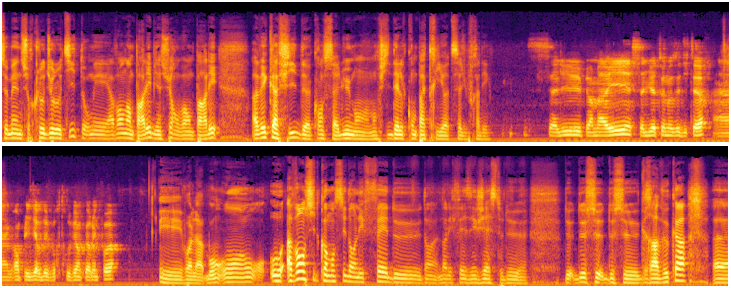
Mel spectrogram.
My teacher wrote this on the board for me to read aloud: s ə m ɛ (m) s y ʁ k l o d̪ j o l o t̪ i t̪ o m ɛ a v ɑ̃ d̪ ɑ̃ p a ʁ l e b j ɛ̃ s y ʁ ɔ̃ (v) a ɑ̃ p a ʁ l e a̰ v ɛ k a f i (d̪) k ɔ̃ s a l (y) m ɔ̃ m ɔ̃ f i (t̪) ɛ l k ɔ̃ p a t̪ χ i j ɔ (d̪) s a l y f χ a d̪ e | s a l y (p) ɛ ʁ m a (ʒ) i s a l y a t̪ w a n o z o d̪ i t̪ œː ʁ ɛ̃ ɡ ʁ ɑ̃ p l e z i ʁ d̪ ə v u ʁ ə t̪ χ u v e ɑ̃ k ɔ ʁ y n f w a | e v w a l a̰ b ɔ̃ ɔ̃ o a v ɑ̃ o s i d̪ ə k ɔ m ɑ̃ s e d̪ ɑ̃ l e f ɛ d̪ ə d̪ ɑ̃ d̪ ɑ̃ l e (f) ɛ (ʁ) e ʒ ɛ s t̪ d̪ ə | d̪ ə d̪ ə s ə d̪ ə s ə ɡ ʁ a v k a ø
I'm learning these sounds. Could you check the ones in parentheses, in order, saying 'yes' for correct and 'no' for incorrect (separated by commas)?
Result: no, yes, yes, yes, no, no, yes, no, yes, no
